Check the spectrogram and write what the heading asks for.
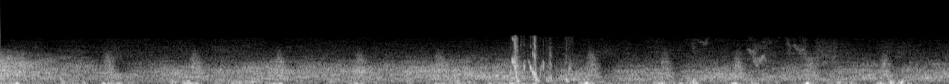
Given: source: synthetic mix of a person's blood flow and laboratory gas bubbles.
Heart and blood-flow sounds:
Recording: Doppler ultrasound of blood flow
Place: subclavian vein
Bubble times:
5.08-5.59 s: bubbles
5.63-5.73 s: bubbles
From the record:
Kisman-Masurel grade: 213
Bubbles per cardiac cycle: several, 3 to 8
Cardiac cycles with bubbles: 1 to 10%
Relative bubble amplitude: loud (0.450 to 0.775)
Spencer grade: 1 (occasional bubble signal discernible with the cardiac motion signal, with majority of cardiac periods free of bubbles)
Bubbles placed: anywhere in the cardiac cycle

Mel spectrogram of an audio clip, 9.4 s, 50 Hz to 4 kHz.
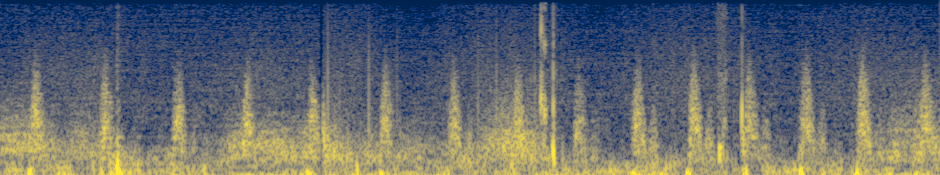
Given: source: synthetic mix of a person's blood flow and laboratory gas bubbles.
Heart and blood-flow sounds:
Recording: Doppler ultrasound of blood flow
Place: subclavian vein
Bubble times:
5.39-5.58 s: bubbles
7.17-7.27 s: bubbles
7.39-7.47 s: bubbles
From the record:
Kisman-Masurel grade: 122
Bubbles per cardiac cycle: 1 to 2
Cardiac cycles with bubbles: 10 to 50%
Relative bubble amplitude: moderate (0.250 to 0.450)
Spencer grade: 2 (many but less than half of the cardiac periods contain bubble signals, singularly or in groups)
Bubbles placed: anywhere in the cardiac cycle

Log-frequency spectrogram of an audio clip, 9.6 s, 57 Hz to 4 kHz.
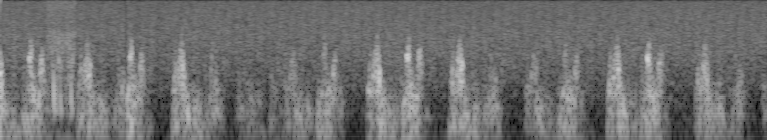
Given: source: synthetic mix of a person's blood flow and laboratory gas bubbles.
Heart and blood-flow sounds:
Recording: Doppler ultrasound of blood flow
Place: precordium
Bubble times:
0.59-0.95 s: bubbles
From the record:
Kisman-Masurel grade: 113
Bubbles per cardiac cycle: 1 to 2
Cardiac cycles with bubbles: 1 to 10%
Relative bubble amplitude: loud (0.450 to 0.775)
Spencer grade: 1 (occasional bubble signal discernible with the cardiac motion signal, with majority of cardiac periods free of bubbles)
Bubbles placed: only in the low amplitude regions of the cardiac cycle

